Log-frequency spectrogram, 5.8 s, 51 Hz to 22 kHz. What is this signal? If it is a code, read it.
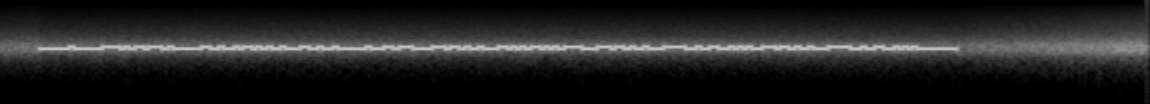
RTTY (45.45 baud, 170 Hz shift), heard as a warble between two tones, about 1360 Hz centre, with radio static. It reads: PD0UM 449 526 526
